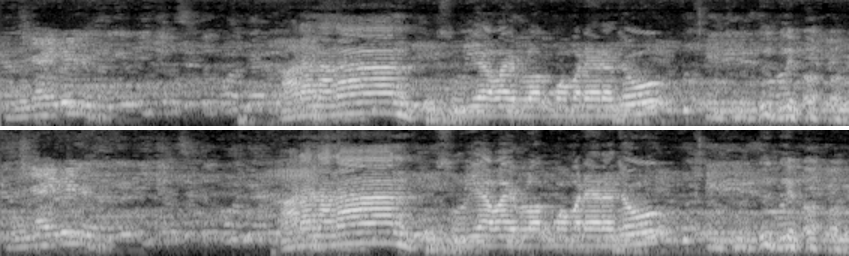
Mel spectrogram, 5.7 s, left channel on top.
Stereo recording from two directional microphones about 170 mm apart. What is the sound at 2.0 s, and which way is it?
A man's voice, 10° left (ahead or behind).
